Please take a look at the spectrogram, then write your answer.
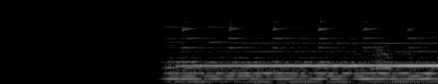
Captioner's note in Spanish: suenan las campanas del templo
